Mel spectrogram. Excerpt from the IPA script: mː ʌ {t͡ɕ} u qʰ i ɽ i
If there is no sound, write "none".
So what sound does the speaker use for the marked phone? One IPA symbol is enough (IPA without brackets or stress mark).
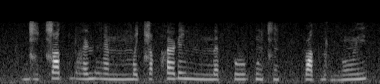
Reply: t͡ɕ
